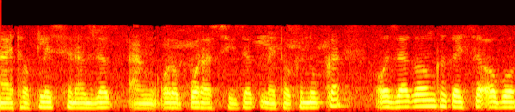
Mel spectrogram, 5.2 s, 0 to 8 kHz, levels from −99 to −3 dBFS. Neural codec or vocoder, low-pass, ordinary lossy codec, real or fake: none; 7.2 kHz; AAC, 16 kbps; real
